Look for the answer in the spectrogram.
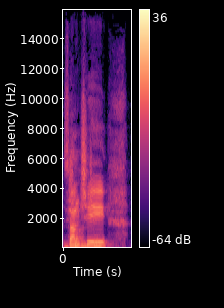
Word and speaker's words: Shang-Chi: We skipped The Incredible Hulk, Iron Man 3, Thor Dark World, Guardians of the Galaxy, Ant-Man and the Wasp, Black Widow, Shang-Chi or Song-Chi, I don't know how to pronounce it. – Shang-Chi.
